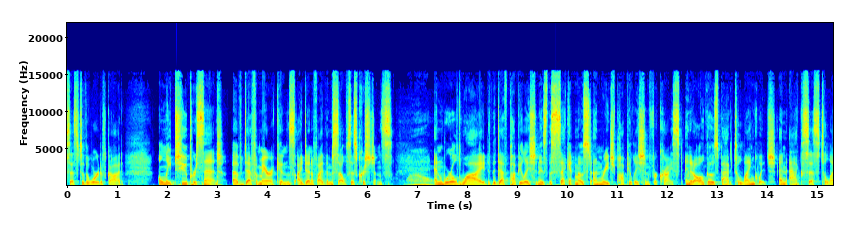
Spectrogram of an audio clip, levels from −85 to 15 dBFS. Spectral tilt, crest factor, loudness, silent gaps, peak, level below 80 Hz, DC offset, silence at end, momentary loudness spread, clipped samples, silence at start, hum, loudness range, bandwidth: -2.5 dB/octave; 16 dB; -14 LUFS; none; 0 dBFS; -32 dBFS; under 0.1%; 0 s; 7 LU; under 0.1%; 0 s; none; 2 LU; 16 kHz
